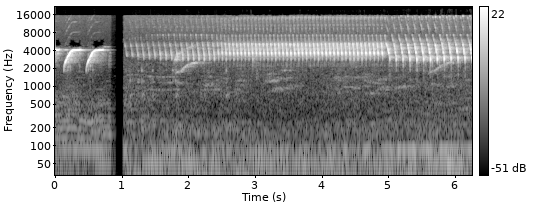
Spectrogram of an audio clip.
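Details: Canary song for luring and tutoring young males: two loud swooping whistles, a sudden silence, then a long smooth high roll with faint rising slurs, ending in a quicker buzzy trill.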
